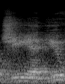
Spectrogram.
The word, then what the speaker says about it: GNU: not follow the dictionary if you call it the new operating system you'll get people confused and it's actually not true you see we've been working on it for almost 30 years and we've been using it for over 20 years so it's not new anymore it's not the new system it's the gnu system there's another erroneous pronunciation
